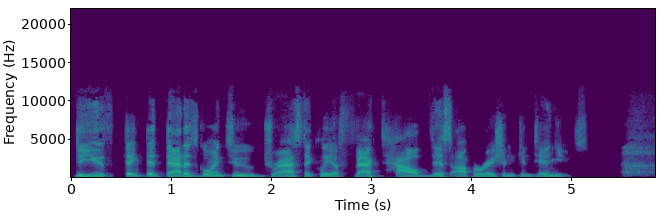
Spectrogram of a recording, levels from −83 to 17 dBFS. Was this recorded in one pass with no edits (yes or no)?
yes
